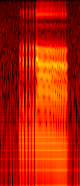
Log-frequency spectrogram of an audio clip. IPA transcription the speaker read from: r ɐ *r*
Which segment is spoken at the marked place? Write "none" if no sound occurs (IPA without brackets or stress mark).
none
